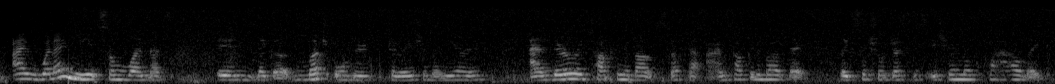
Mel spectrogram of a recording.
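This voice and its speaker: Noticeable background noise accompanies a woman with a fairly high pitch. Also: fairly even intonation, moderate pace. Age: 20s. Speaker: university student leader. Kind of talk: casual chat.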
